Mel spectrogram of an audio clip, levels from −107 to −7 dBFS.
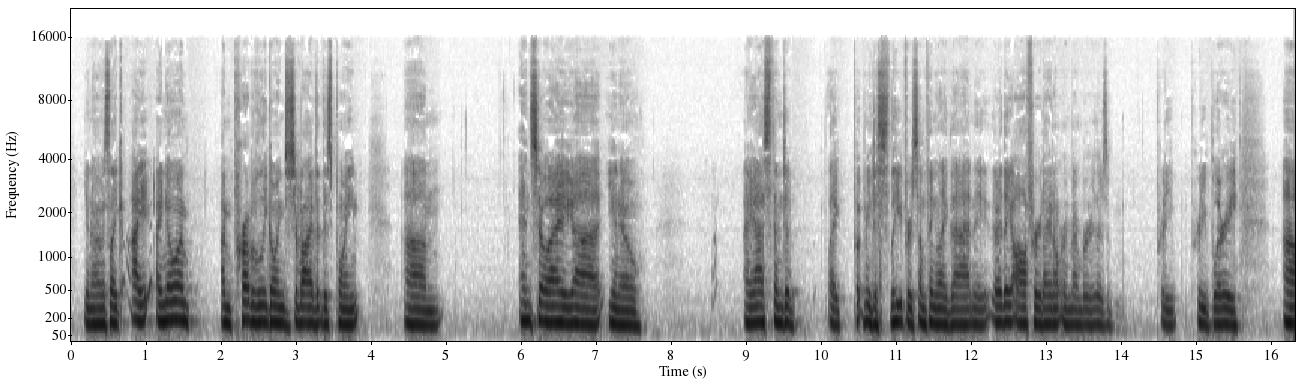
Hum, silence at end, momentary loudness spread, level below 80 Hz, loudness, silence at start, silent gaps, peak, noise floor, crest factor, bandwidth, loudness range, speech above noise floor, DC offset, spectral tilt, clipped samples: none; 0 s; 11 LU; -56 dBFS; -22 LUFS; 0.2 s; none; -6 dBFS; -64 dBFS; 16 dB; 13 kHz; 4 LU; 43 dB; under 0.1%; -7 dB/octave; under 0.1%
